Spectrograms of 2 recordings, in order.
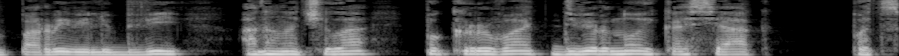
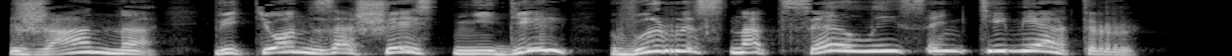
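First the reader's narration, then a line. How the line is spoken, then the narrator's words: Shouted. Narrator (Russian): Барон кричал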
